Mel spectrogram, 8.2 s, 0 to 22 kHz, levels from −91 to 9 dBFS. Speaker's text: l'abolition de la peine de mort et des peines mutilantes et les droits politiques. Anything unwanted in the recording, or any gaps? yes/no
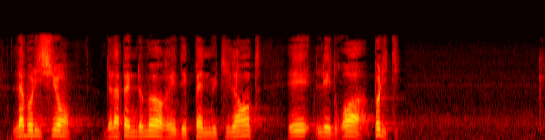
no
